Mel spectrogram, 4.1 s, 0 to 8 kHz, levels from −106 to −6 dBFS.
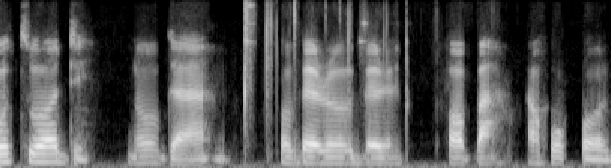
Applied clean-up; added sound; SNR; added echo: neural diffusion model UNIVERSE++.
